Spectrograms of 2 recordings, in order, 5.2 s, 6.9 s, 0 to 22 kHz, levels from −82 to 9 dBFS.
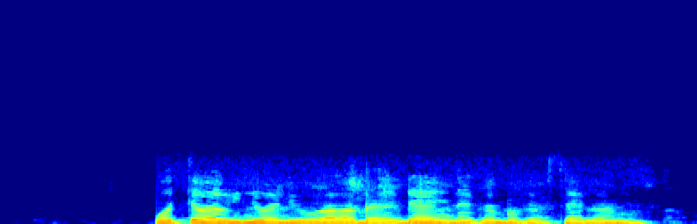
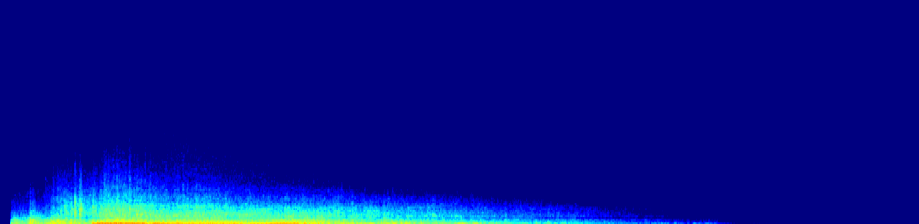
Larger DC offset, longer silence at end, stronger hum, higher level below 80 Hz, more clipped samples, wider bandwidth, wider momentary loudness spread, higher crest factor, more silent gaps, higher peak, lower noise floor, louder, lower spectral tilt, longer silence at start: neither; second, 0.4 s vs 2.65 s; neither; second, -64 dBFS vs -28 dBFS; neither; first, 5.2 kHz vs 4.2 kHz; second, 7 LU vs 17 LU; about the same, 14 dB vs 16 dB; neither; about the same, -6 dBFS vs -8 dBFS; second, -79 dBFS vs under -90 dBFS; first, -20 LUFS vs -24 LUFS; about the same, -9.5 dB/octave vs -10.5 dB/octave; first, 1.15 s vs 0.1 s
